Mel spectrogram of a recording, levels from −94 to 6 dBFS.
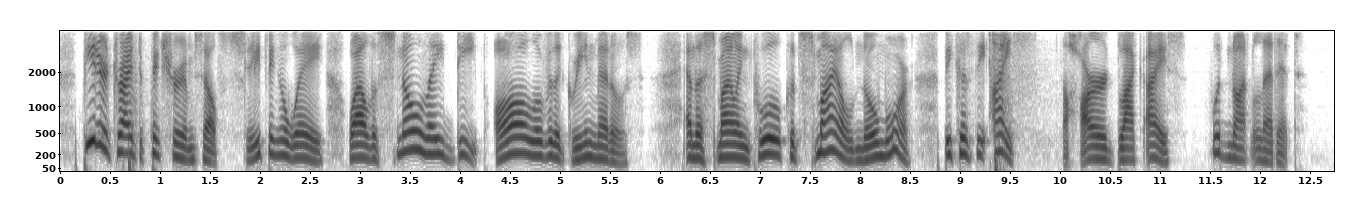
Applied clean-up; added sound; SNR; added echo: neural mask model RNNoise.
